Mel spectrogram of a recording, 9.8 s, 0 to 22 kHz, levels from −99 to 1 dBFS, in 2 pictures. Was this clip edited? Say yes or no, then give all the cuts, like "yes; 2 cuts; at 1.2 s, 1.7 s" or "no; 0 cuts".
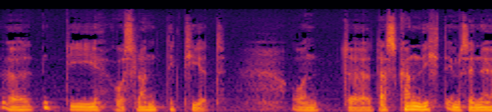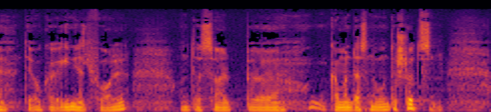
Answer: yes; 1 cut; at 5.7 s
